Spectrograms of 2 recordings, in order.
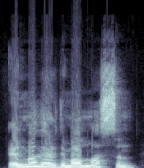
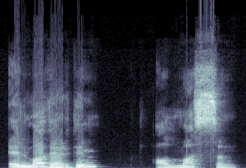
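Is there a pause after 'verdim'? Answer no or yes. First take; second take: no; yes. First: It is read without a marked pause after 'verdim'. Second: It is read with a clear pause after 'verdim'.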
